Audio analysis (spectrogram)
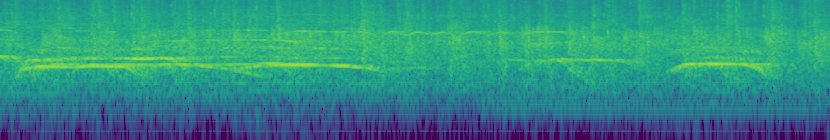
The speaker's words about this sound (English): Why don't you give Jesus a round of applause? Come on.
